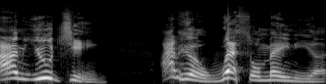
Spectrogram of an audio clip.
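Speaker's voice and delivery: loud, slow, high, drawn-out nursery-rhyme sing-song. Imitating how the wrestler Eugene talked when he came out: Eugene impression. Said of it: "and he talked like this".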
